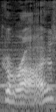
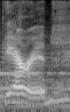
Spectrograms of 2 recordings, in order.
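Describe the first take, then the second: First: It is said with an American pronunciation. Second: It is said with a British pronunciation. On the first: The speaker calls it right. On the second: The speaker calls it wrong.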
